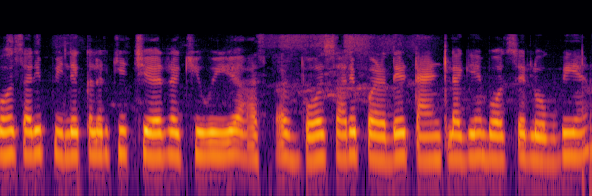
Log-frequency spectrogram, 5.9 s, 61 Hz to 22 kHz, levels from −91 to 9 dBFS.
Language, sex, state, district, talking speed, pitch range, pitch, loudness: Hindi, female, Punjab, Pathankot, 215 wpm, 190-210 Hz, 205 Hz, -16 LUFS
